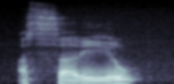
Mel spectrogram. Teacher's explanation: See what is so special about this lam of al. This lam becomes silent when certain letters comes after it.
